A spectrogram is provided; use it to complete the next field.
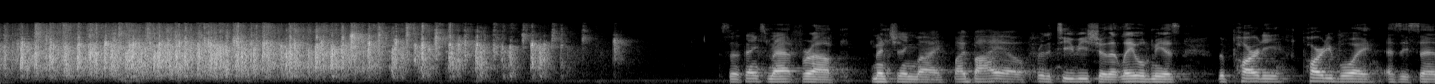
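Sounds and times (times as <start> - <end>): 
audience round of applause: 0.0 - 6.3
speech: 7.3 - 14.3.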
